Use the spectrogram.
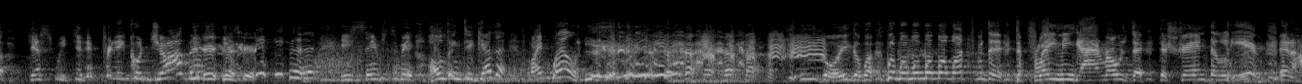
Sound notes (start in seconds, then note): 5.8 laughter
